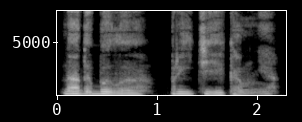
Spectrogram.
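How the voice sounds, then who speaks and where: A man's voice: a little high, slow, husky, no echo, clean studio sound, pitched above the performer's own voice. Man doing a stern old clan patriarch. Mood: gentle. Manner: stern, curt. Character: stern old head of a noble house.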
